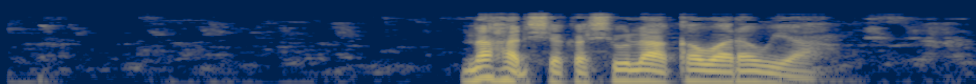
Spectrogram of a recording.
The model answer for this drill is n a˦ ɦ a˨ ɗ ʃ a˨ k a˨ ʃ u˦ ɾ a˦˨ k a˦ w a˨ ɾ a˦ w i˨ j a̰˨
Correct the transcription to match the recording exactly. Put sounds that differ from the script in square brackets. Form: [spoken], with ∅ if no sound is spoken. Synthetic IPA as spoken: n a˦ ɦ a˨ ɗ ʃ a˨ k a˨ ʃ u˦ [l] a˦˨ k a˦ w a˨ ɾ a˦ w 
